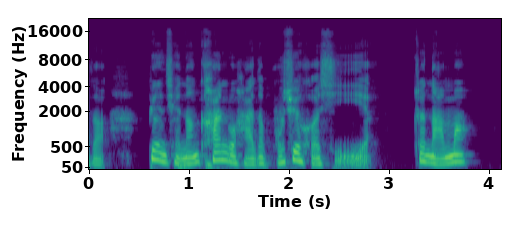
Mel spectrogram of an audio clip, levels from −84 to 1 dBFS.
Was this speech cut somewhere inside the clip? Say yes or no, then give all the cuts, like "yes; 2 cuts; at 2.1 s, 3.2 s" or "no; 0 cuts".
no; 0 cuts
